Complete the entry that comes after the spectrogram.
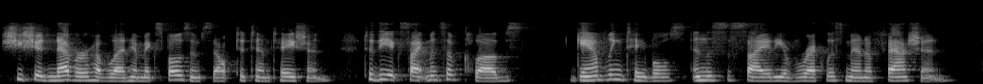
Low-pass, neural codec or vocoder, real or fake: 7.2 kHz; none; real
